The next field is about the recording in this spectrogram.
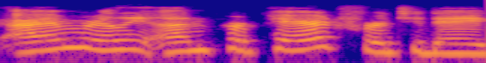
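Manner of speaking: ordinary talk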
